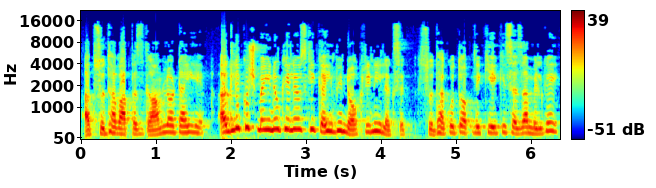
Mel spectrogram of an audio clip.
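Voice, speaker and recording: A woman's voice: medium pitch, lively intonation, a little fast, warm tone, no echo. A woman narrating a scripted moral story as a storyteller.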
